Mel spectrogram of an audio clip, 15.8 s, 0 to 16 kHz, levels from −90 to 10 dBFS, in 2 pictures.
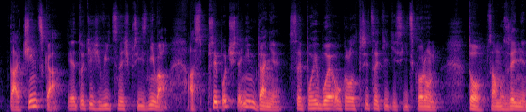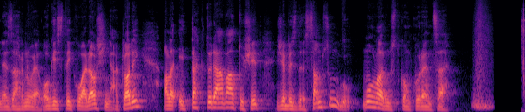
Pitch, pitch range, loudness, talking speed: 120 Hz, 100-130 Hz, -23 LUFS, 140 wpm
